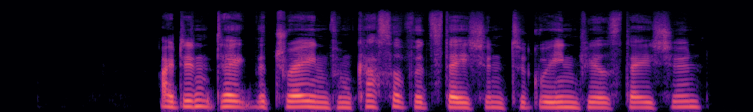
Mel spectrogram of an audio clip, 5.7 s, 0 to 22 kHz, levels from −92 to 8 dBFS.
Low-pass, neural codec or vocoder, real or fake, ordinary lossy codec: 14.4 kHz; none; real; Opus, 64 kbps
